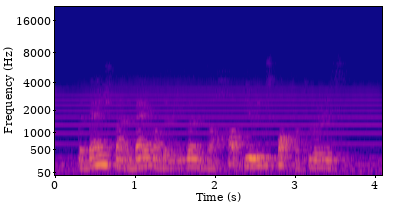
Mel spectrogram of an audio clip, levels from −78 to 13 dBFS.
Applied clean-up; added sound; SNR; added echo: none; Trumpet; 20 dB; reverberation time 0.3 s.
